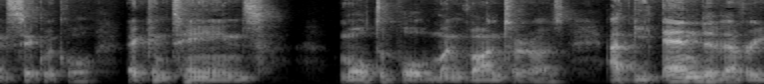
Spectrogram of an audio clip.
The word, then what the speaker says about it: manvantara: Um, so, um, so there have been, from my understanding, seven manvataras since the last time the universe was destroyed and created. There Uh, are, there are 14 manvantaras. That's the correct pronunciation.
